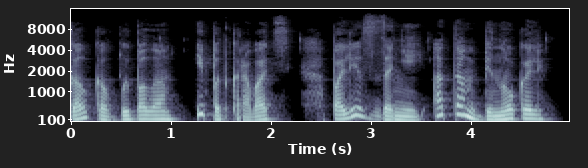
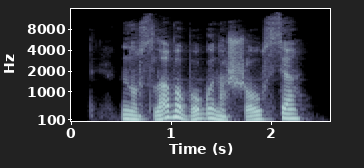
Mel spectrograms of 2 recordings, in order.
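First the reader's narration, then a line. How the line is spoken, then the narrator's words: Breathed out, relieved. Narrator (Russian): выдохнула я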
